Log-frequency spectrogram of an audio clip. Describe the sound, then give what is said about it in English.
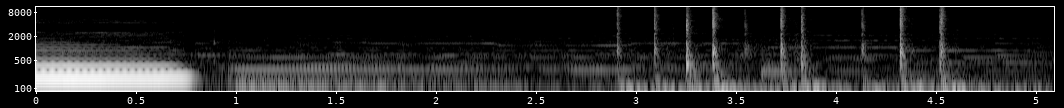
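Button clicks in the video game Moonbase Hope Alpha. A steady tonal hum cuts off, and after a quiet gap comes a quick, irregular series of many faint, sharp ticks. “Okay, how do I access this? There it is. Let me click on this button.”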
